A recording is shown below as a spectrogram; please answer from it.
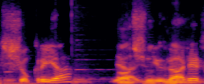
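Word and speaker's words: شکریہ: right go ahead so my second word is shakiria i'm pretty sure i messed that one up but it's essentially supposed to mean thanks okay so it's called shukria yeah you got it right yeah but uh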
